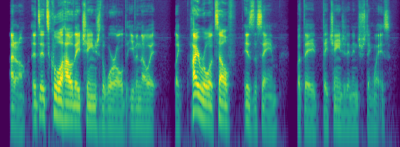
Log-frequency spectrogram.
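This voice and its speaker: Against a silent background on a very clean recording, a man with a very deep, low pitch speaks at a fairly quick pace, his pitch varying in an ordinary way and his loudness swinging widely. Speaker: video game podcast co-host. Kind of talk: casual chat. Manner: animated.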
